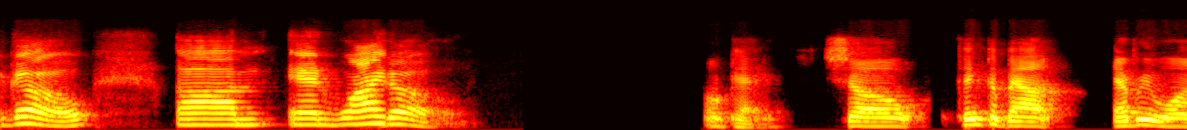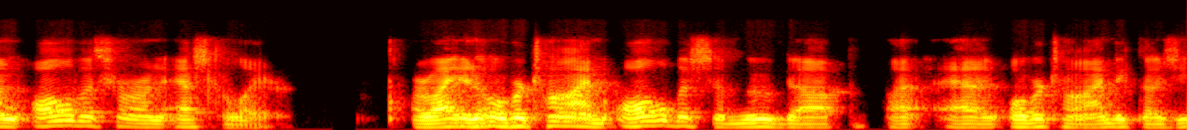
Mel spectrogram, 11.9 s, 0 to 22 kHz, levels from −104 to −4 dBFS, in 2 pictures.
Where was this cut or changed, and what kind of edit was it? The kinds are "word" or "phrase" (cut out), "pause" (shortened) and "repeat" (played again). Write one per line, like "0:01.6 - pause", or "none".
0:01.9 - phrase
0:04.6 - word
